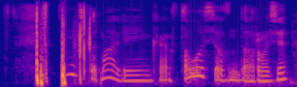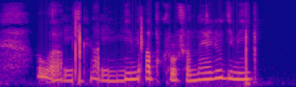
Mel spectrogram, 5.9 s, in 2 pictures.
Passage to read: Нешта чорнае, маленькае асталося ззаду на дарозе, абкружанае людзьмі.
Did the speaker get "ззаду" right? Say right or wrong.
wrong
